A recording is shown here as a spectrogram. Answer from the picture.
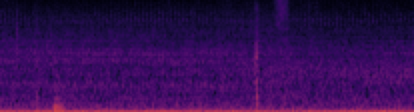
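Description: Steady low rumble of a parked car, heard from inside the cabin, with a single faint click about two and a half seconds in.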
